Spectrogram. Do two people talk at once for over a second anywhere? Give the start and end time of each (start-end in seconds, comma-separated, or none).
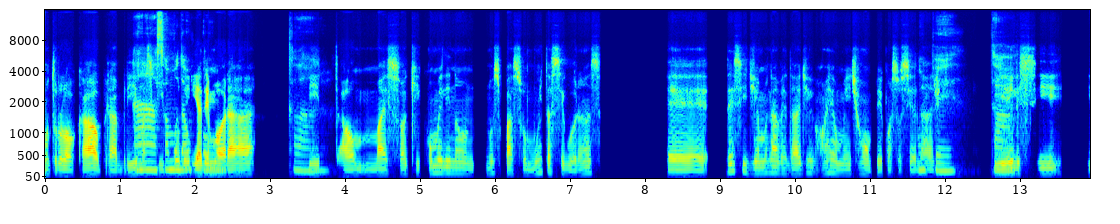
1.1-2.5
